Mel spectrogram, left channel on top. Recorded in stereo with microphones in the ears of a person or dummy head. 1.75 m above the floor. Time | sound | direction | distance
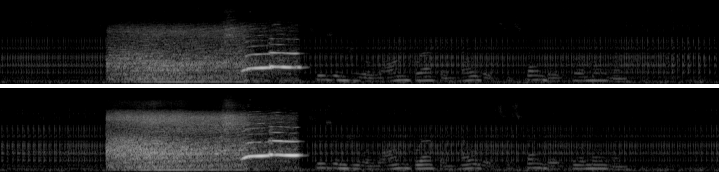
1.1 | a shout | 80° right | 0.7 m
3.1 | a woman speaking | 25° right (ahead or behind) | 0.9 m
